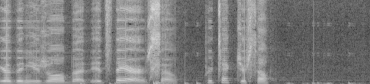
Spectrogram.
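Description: A middle-aged woman speaks into a handheld microphone, heard through loudspeakers in an echoing hall.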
